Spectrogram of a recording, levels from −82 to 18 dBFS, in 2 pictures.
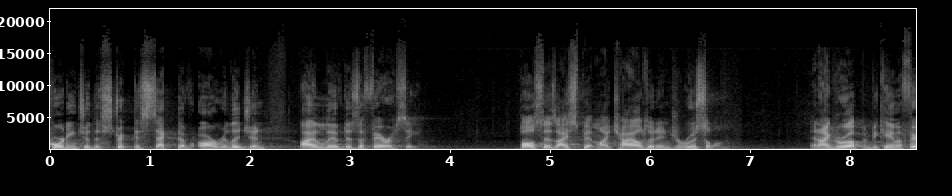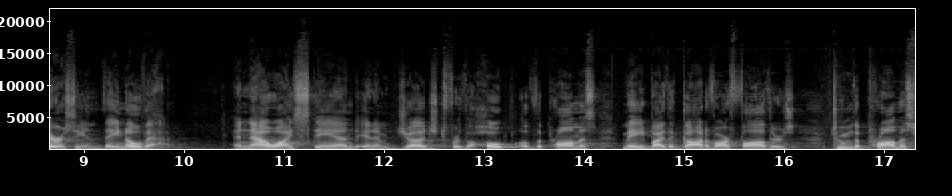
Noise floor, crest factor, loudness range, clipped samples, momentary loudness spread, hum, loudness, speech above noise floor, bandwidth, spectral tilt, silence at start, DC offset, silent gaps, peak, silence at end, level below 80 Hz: -54 dBFS; 18 dB; 2 LU; under 0.1%; 12 LU; none; -18 LUFS; 37 dB; 16 kHz; -5 dB/octave; 0 s; under 0.1%; none; 0 dBFS; 0 s; -58 dBFS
